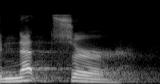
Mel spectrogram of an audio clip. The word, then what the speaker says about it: netzer: And that's evident from the word that is used, that word branch, and I pronounce it in the Hebrew because you'll see the connection. The branch is a netzer and forms the basis of the name for Nazareth.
